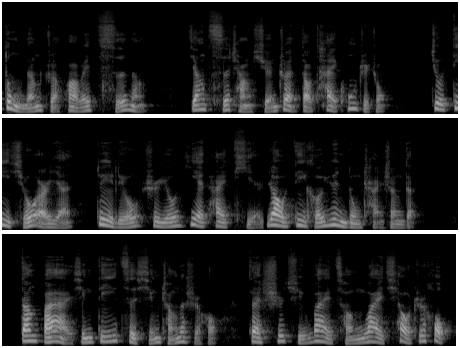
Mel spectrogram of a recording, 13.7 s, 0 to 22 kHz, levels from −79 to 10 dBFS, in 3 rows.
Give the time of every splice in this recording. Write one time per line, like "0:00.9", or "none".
none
